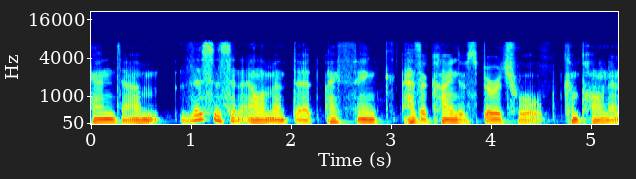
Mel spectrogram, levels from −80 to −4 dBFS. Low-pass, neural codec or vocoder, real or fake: 7.2 kHz; none; real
